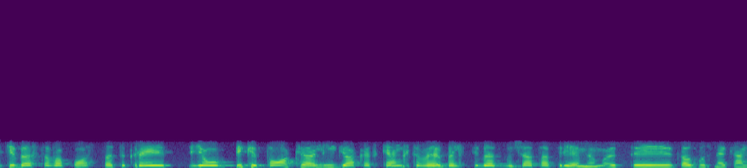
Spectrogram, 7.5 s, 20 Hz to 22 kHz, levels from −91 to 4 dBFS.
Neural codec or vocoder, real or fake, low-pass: none; real; 3.6 kHz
